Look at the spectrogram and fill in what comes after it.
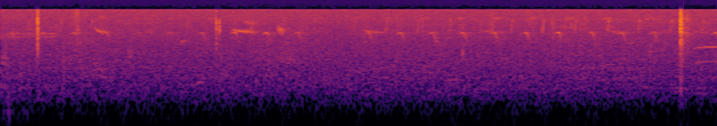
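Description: Outdoor background noise with a small bird calling in short, high, falling chirps repeated several times a second. There are two sharp clicks, one just after the start and one near the end.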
